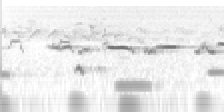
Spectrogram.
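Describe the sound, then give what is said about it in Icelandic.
Bird song: a string of bright chirps and short whistled notes, some sliding in pitch, over a soft low background. “Sem þýðir þá að þetta einkennandi innsogsspjall okkar Íslendinga er kannski ekki alveg eins einstakt og við hefðum haldið. Fuglarnir stunda þetta líka.”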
